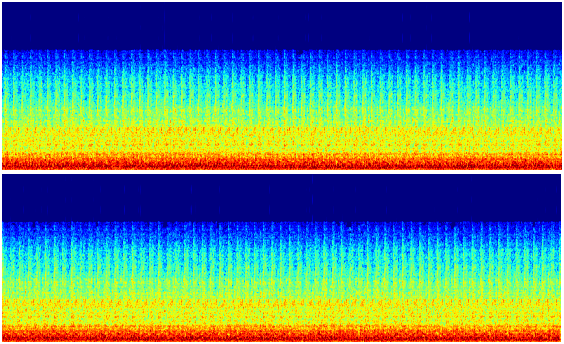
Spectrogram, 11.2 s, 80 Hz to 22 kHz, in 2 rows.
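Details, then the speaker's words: Nissan Diesel UD5 two-stroke uniflow-scavenged supercharged engine, air cleaner removed: runs steadily with a rapid, loud chatter and light ticking as the blower compressor breathes through the open intake; normal running. "probably hear that ticking noise come into it the compressor's breathing through the air cleaner which we've got taken off there at the moment"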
